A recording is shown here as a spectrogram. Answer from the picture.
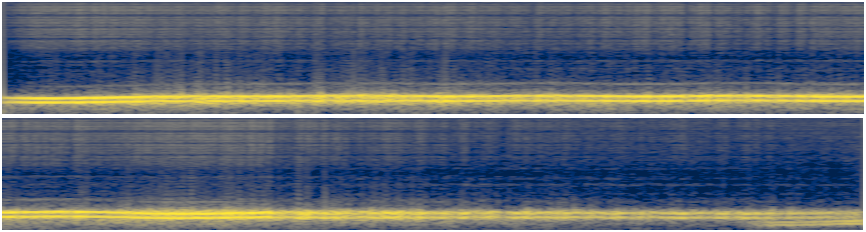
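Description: Eerie low synthesized drone of two steady tones held together, swelling in at the start, wavering slightly about five seconds in and easing off a little toward the end.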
